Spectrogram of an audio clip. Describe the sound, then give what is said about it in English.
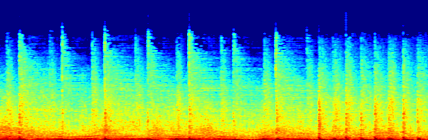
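A black monster truck's motor revs loudly and continuously. Its pitch swings up and down in repeated waves over a rapid, pulsing rumble. “revving up its motor. Vroom, vroom, zoom, zoom, up it goes.”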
